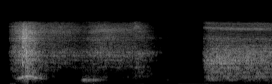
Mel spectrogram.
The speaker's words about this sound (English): the calm response is a double inhale through the nose and a long, slow exhale.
